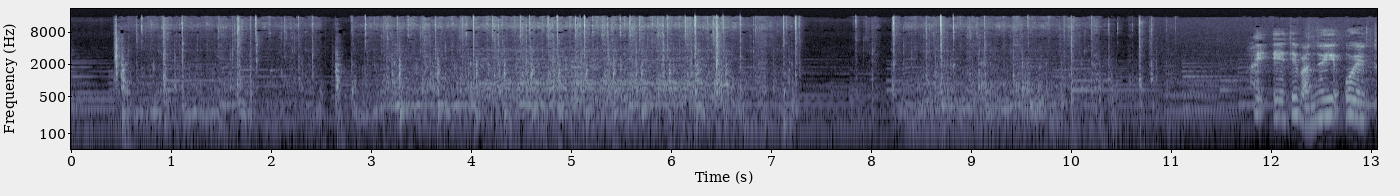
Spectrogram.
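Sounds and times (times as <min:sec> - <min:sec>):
background music: 0:00.0 - 0:13.0
sewing machine running: 0:00.5 - 0:07.3, 0:08.1 - 0:10.9.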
